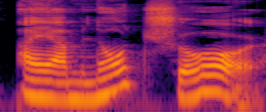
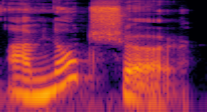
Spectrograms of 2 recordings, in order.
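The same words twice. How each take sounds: First: Slow, "I am" as two separate words; each word of "I am not sure" on its own; full form. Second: Slow, with "I'm" as one syllable; short "I'm", long "sure"; contracted form. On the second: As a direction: say "I'm not sure" with I and am merged. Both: Shown as a demonstration. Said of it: "بالصيغة المختصرة".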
